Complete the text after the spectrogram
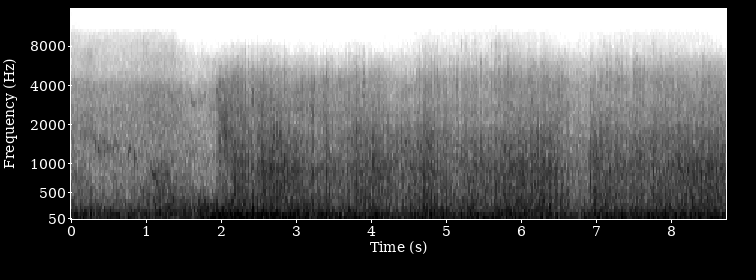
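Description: Wind rushes and buffets loudly past a microphone, outdoors high in the air.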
